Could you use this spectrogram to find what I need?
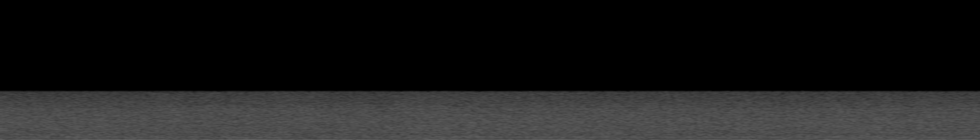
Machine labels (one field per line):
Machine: fan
